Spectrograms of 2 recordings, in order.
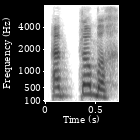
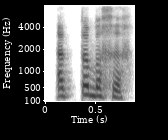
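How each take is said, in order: No difference in how they are said.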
